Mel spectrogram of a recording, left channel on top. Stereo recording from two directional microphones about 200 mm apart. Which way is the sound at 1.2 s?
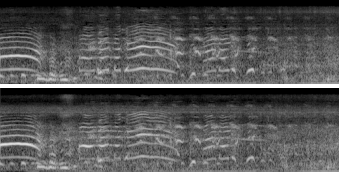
30° left (ahead or behind).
